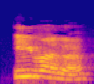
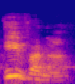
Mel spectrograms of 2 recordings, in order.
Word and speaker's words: Ivana: How do you pronounce it? Ivana. Ivana. Stress on that first syllable.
